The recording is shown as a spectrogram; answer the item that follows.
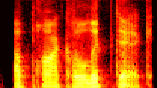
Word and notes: Apocalyptic: American English

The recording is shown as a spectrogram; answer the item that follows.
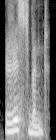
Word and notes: wristband: Indian

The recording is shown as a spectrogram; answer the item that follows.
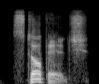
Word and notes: stoppage: British English

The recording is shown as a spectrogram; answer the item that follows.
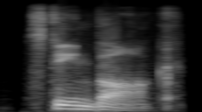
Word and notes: steenbok: British English

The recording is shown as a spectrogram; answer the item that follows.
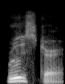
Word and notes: rooster: American English

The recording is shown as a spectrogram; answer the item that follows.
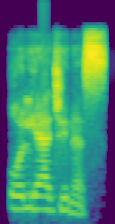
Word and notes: oleaginous: Indian

